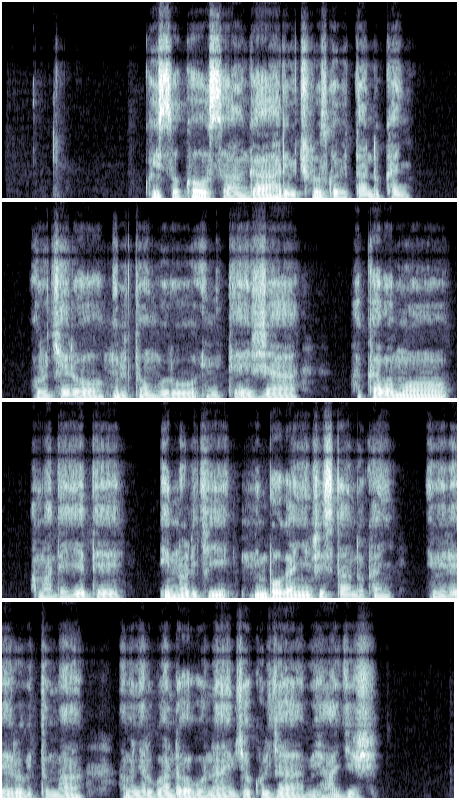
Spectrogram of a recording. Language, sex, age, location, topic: Kinyarwanda, male, 25-35, Huye, agriculture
